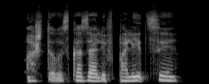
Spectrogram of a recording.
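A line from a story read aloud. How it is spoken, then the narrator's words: Tearful question. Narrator (Russian): Сквозь слезы спросила я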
